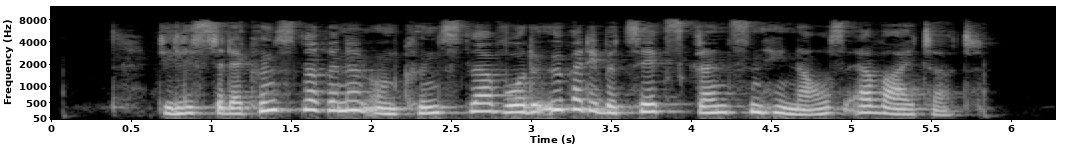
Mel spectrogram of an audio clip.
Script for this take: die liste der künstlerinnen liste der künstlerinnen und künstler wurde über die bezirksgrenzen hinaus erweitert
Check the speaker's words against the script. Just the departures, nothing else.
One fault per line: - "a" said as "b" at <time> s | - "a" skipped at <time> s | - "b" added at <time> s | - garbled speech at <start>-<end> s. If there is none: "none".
- "liste der künstlerinnen" skipped at 2.0 s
